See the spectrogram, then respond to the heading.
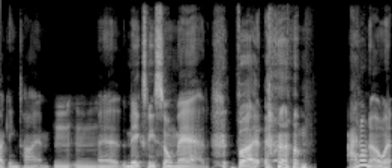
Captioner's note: laughs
